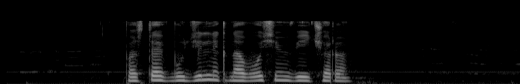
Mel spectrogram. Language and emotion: Russian, neutral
